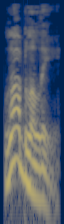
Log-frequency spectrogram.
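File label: "loblolly", English, British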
